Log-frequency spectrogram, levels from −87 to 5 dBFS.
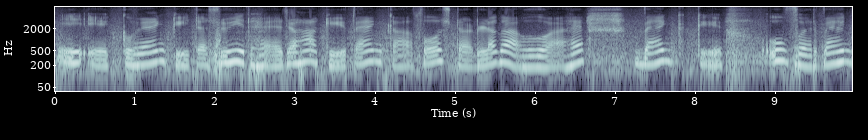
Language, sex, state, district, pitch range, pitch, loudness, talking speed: Hindi, female, Bihar, Bhagalpur, 185-245 Hz, 230 Hz, -14 LUFS, 120 wpm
